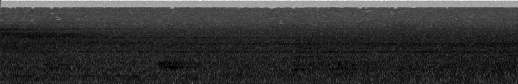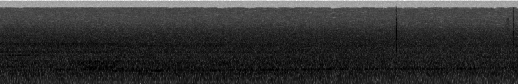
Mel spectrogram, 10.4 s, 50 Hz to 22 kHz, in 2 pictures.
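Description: JNR 489 series electric train running past close by: a steady rumble of wheels on rail, with a motor whine that slowly rises in pitch through the second half.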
